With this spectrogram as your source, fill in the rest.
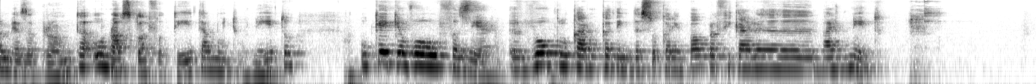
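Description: An older woman talks calmly close by.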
